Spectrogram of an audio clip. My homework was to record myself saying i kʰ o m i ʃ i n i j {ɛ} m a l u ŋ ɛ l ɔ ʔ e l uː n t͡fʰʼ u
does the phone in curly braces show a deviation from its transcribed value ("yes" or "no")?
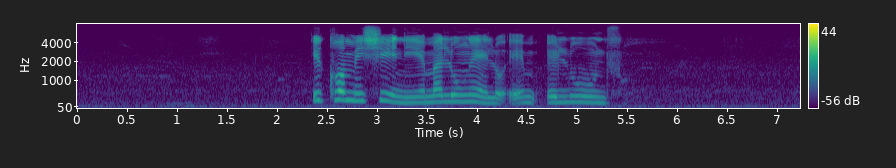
no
